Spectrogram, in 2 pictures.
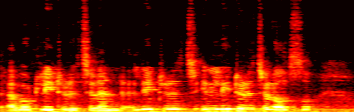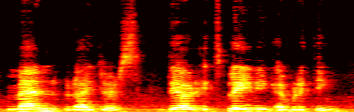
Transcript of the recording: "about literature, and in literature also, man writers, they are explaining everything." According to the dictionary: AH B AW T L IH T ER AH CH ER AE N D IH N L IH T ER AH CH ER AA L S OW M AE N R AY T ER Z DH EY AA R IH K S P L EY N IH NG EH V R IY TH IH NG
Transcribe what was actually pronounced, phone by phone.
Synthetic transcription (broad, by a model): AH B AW T L IH T ER AH CH ER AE N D IH N L IH T ER AH CH ER AA L S OW M AE N R AY T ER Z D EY AA R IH K S P L EY N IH NG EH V R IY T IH NG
